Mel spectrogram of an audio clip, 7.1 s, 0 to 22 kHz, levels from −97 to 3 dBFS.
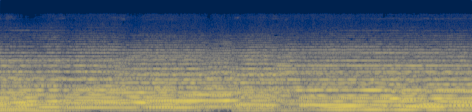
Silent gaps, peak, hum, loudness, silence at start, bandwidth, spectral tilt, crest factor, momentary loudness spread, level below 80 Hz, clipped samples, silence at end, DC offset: none; 0 dBFS; none; -15 LUFS; 0 s; 6.8 kHz; -8.5 dB/octave; 14 dB; 3 LU; -34 dBFS; under 0.1%; 0 s; under 0.1%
